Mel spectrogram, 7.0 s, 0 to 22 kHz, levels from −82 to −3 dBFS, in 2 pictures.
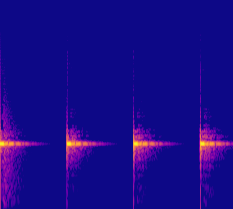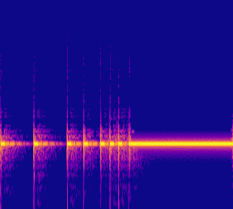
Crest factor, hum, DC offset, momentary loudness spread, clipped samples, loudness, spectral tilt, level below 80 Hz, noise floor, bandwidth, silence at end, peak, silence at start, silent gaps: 10 dB; none; under 0.1%; 20 LU; under 0.1%; -9 LUFS; -1.5 dB/octave; -76 dBFS; -69 dBFS; 2.2 kHz; 0 s; -2 dBFS; 0 s; none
